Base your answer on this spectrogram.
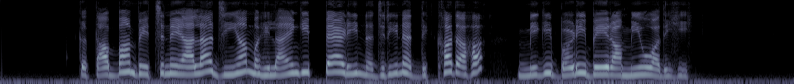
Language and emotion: Dogri, disgusted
